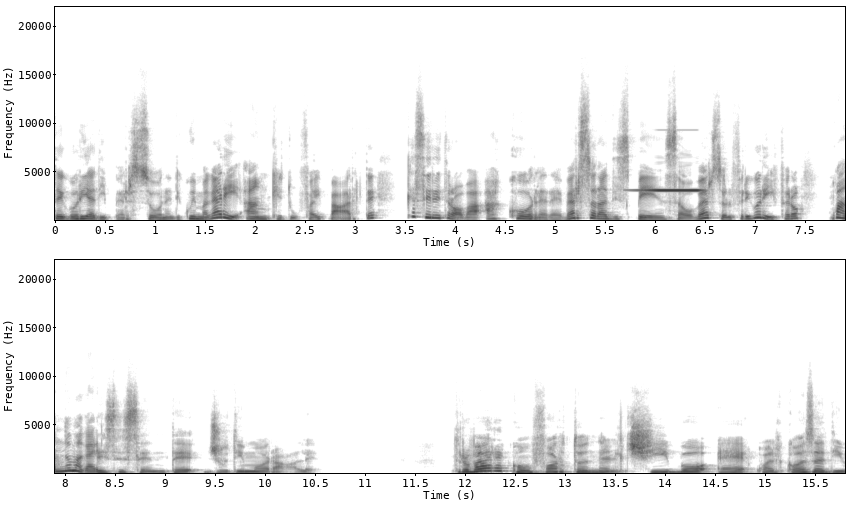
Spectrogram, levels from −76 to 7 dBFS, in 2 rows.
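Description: From 5.67 to 6.55 s, after "a correre verso la", a loudspeaker feedback squeal takes over. The microphone re-amplifies its own speaker output. A 3.1 kHz tone swells within half a second, about 10 dB above the speech.

From 8.32 s to the end, after "il frigorifero quando", a section plays at the wrong speed, 0.701 times normal. The speech turns slow and deep, roughly seven semitones lower. A clock mismatch is the likely cause.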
